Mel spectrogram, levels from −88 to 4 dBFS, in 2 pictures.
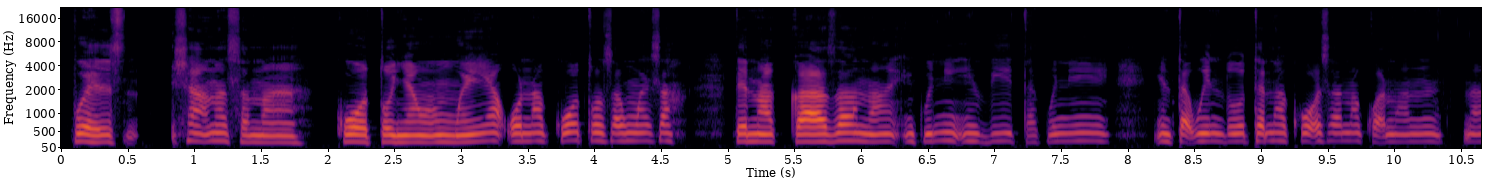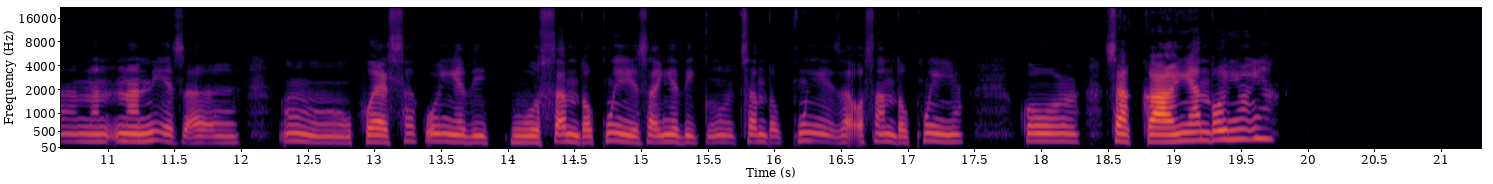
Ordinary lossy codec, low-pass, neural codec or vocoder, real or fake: none; none; none; real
